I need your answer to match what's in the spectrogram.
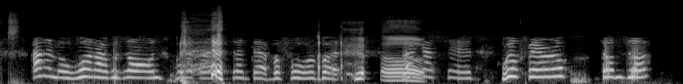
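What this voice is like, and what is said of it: Southern American accent. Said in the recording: “Why does she have like a southern accent?”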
